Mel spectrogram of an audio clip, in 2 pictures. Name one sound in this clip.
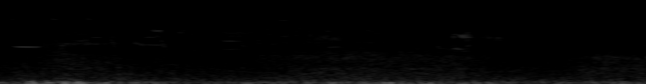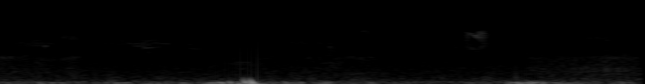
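Wind gusts and buffets in the open air.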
